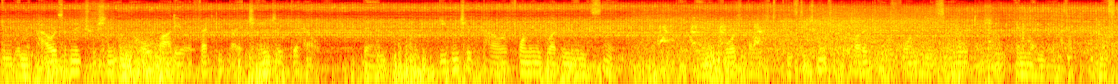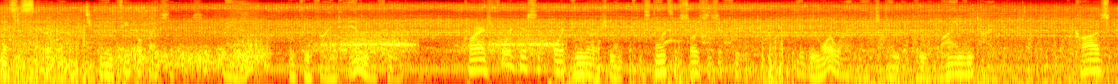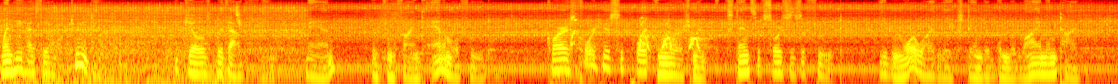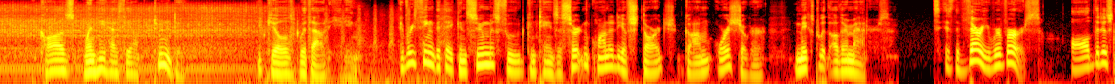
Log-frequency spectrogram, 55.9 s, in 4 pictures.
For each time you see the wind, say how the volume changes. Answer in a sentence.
You can hear the wind from 0.0 to 30.8 s, getting quieter.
